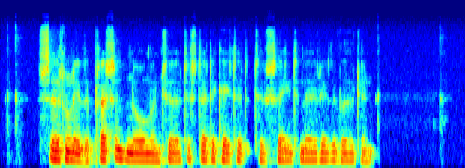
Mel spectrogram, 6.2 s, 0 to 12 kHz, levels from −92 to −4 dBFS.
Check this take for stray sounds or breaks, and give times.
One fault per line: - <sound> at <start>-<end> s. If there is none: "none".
none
